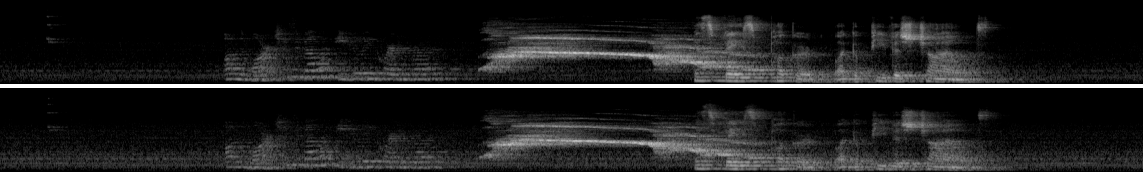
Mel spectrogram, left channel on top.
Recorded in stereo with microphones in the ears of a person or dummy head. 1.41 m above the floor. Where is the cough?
I don't hear a cough.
